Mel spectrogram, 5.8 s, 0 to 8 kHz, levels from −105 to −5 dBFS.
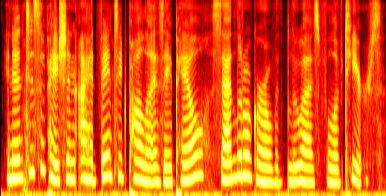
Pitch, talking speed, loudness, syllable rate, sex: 260 Hz, 185 wpm, -16 LUFS, 4.5 syllables/s, female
